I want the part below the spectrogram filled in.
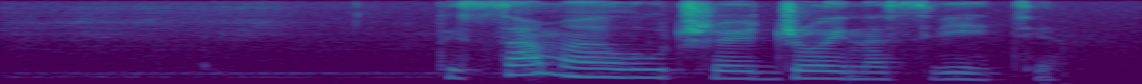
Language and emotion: Russian, positive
